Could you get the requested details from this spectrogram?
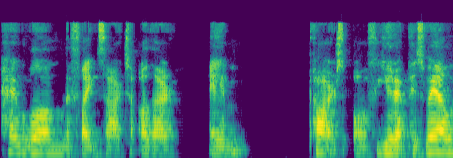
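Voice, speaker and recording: A woman with a Scottish accent and fairly low pitch speaks at a fairly slow pace in monotone, flat intonation, with big swings in loudness. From Scotland, near St Andrews, Fife. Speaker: university representative. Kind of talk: webinar presentation. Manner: casual, many fillers.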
